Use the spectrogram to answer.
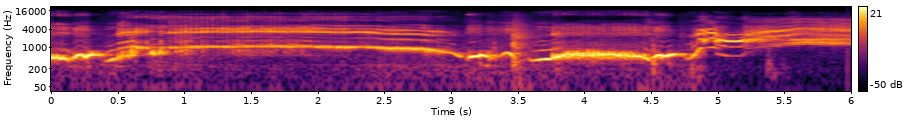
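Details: Long high-pitched wailing cries with brief catches of breath between them; a child crying loudly.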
